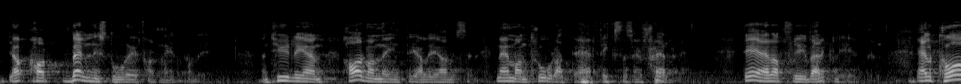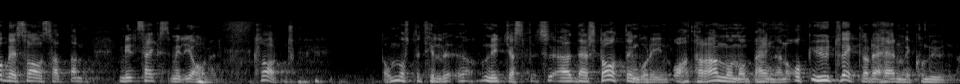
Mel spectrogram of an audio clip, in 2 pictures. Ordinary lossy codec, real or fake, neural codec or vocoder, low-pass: none; fake; codec, 16 kHz, 8 kbps, FunCodec, trained on LibriTTS, 25 frames a second; none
